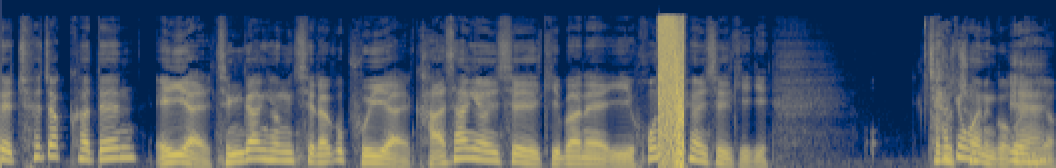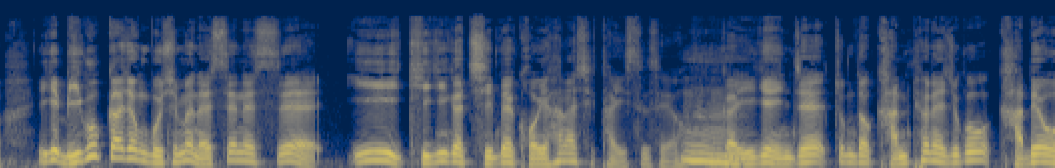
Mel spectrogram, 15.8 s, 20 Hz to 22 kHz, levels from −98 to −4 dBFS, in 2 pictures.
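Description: Samples built from the wrong bytes, 4.93 to 5.12 s: for about 0.19 s the reader assembles each speech sample with its bytes misaligned or swapped, so the rapidly changing low bits dominate. The result is a burst of loud, harsh broadband noise.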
